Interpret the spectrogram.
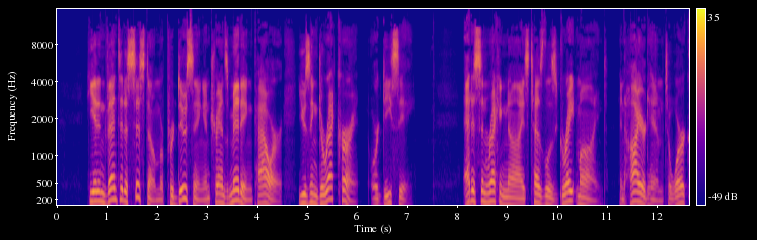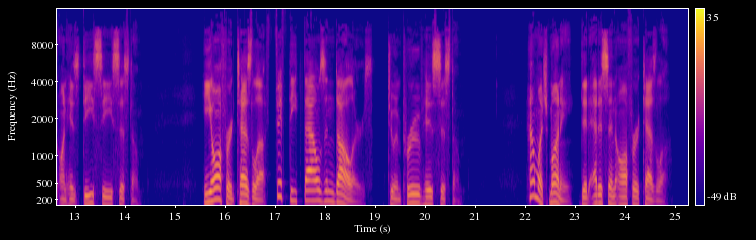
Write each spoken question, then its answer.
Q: How much money did Edison offer Tesla?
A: He offered Tesla $50,000.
